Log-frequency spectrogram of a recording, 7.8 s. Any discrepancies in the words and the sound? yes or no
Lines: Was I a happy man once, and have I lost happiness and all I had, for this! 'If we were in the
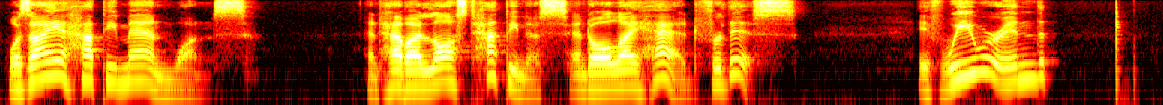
yes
